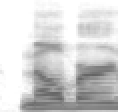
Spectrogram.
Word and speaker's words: Melbourne: colleague coming to us all the way from Melbourne Australia sorry Maria I I baltimor that thing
